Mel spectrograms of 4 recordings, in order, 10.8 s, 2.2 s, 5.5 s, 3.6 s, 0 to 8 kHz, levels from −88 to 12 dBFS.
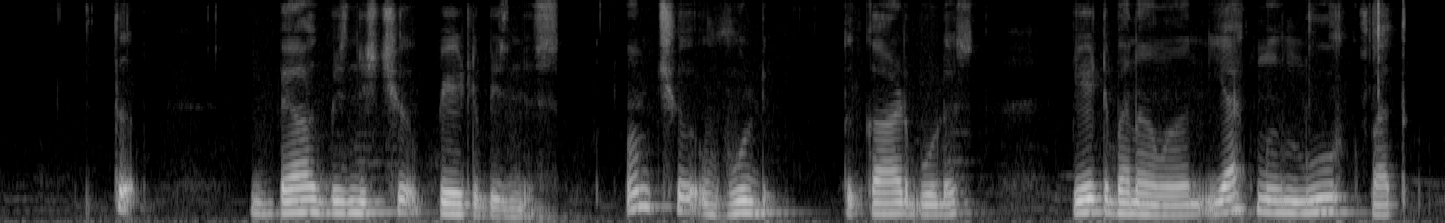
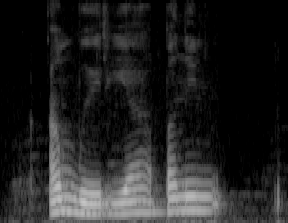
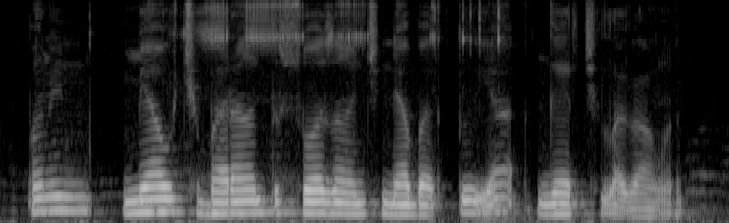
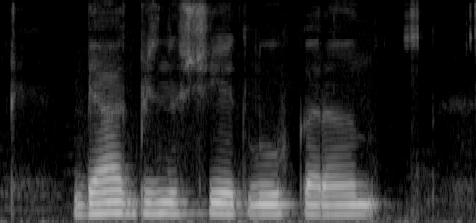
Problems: background sounds at intervals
